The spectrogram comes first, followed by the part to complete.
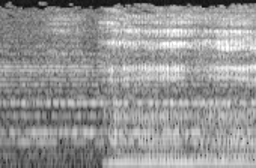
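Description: Slow worship music: a bowed cello and keyboard hold soft sustained chords. About a second in, the music swells louder as singing voices come in on long held notes.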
